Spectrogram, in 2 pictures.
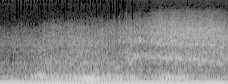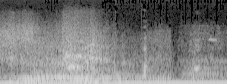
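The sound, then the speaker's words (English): Car tires screech in a drawn-out skid as a car quickly turns around on a road, with engine noise rumbling underneath and the squeal rising and falling for several seconds. “Turn around, quick.”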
